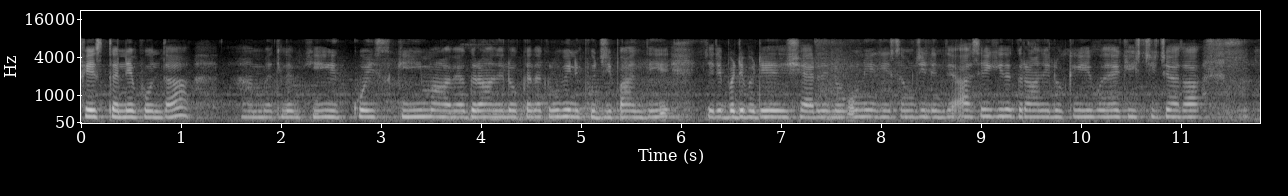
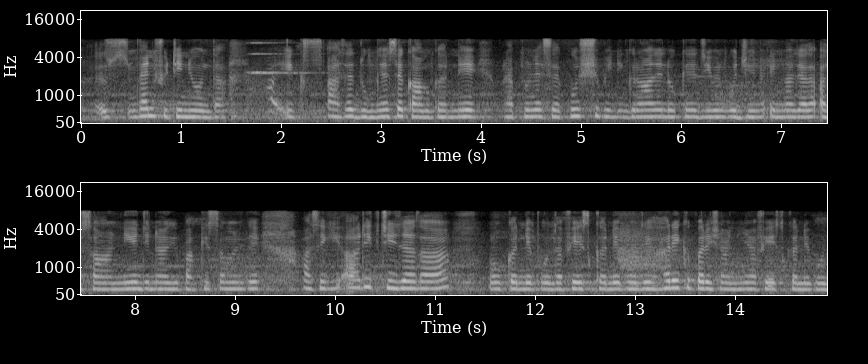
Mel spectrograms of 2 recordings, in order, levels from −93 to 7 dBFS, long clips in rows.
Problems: constant background noise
